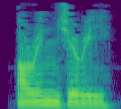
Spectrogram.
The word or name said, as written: orangery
